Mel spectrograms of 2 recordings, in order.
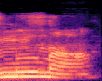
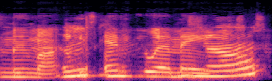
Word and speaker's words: Muma: hard that's problematic it's just too hard to pronounce my name is muma my name is mummy people call me muma mom like are you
